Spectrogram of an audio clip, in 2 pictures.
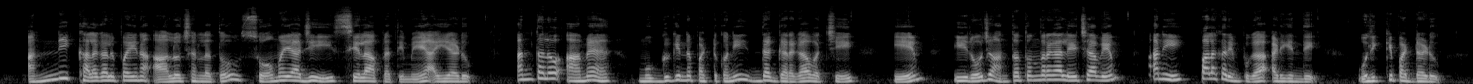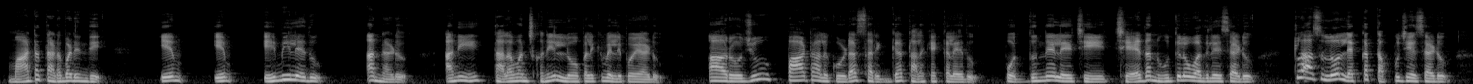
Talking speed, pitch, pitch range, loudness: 100 wpm, 155 Hz, 140-185 Hz, -25 LUFS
